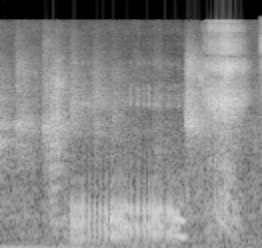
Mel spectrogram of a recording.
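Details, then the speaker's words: A low, rolling, purr-like gurgle lasting about a second from an adult woman's stomach during a live stream, heard over faint music; she says she has just eaten and is digesting, not hungry. Stomach growling. "มันย่อยมันไม่ได้หิวเพิ่งกินข้าวมาเมื่อ"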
